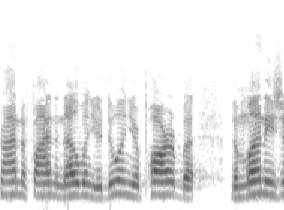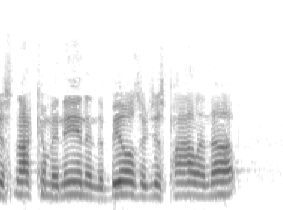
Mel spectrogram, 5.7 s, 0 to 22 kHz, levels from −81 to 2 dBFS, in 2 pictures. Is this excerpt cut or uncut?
uncut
